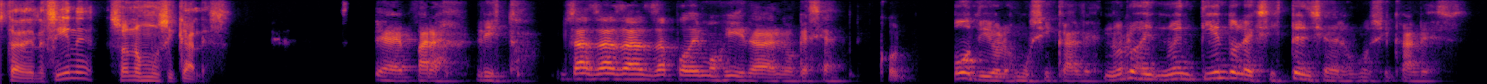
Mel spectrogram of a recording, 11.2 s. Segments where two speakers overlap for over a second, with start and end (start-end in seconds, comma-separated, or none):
none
